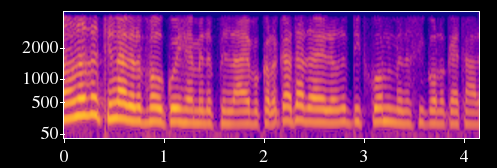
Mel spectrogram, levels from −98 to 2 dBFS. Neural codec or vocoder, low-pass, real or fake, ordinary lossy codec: codec, 16 kHz in and 24 kHz out, 0.4 kbps, LongCat-Audio-Codec, two codebook decoder; 3.6 kHz; fake; none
